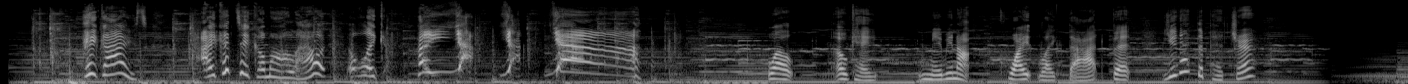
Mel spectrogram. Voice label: Animation

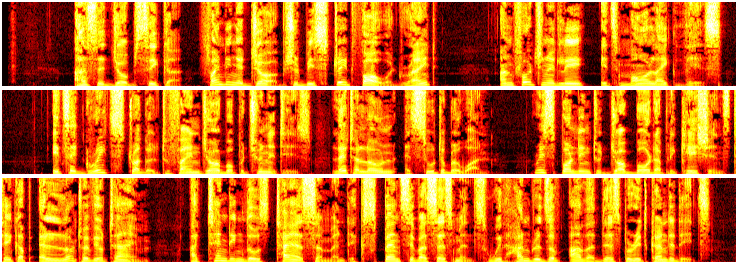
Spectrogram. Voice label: African Accent

